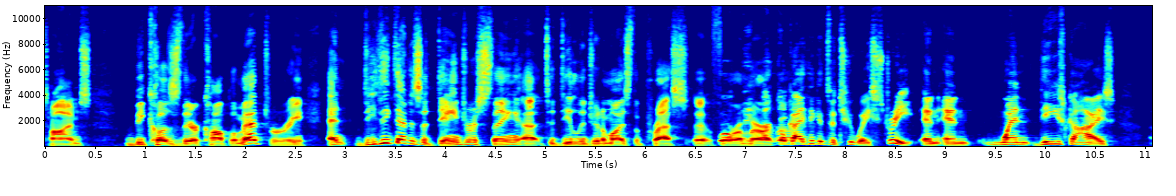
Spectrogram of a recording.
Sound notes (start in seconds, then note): none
